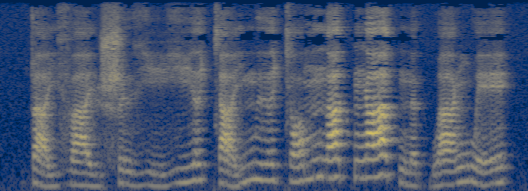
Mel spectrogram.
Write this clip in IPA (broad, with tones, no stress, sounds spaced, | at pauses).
ʈ a˨˩˨ j v a˨˩ j ʂ ɨ˨˩ ɣ i˨˩˨ ɣ i˧˥ ə̯ c a˨˩˦ j m ɨ˧ ə̯ c ɔ˧˥ m n a˦˥ t̚ ŋ aː˦˥ t̚ n ə˨˩ k̚ w a˧˥ ŋ w e˧˥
